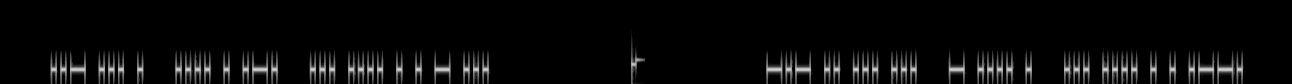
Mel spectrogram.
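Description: Morse code tones sent at 25 words per minute beep in quick on-off bursts, a single steady pitch keyed fast and evenly, broken by a short pause with a faint click before the sending resumes. No one speaks.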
